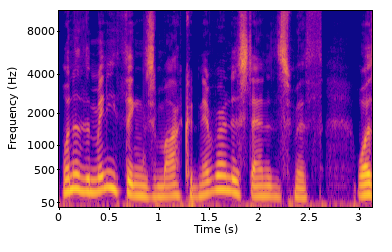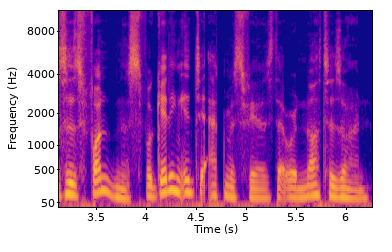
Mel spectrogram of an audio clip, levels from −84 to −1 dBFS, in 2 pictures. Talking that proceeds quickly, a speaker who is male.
Yes: fast, 230 wpm; male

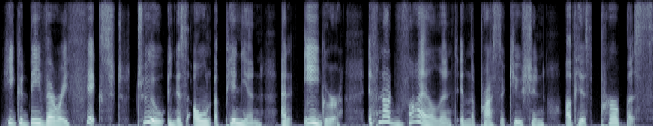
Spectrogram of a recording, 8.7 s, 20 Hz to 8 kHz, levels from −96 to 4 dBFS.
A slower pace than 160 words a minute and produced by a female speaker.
Yes: average, 145 wpm; female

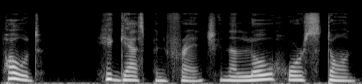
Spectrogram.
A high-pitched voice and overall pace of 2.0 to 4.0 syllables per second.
Yes: high, 195 Hz; 3.9 syllables/s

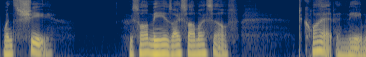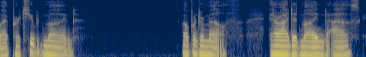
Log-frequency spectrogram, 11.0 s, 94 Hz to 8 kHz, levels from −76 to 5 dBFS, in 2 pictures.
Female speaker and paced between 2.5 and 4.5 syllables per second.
No: male; 4.4 syllables/s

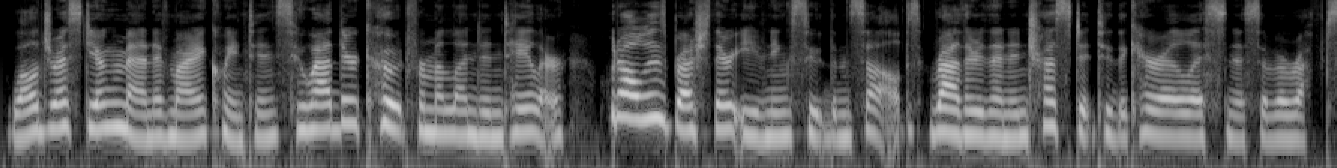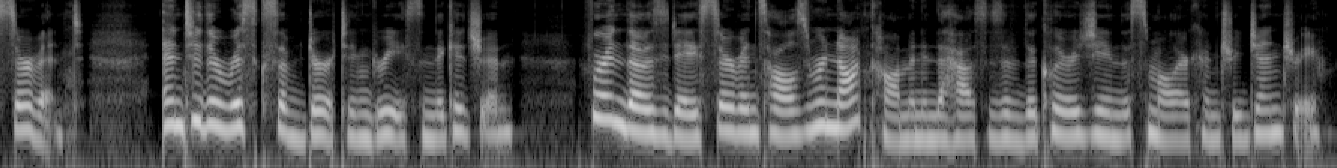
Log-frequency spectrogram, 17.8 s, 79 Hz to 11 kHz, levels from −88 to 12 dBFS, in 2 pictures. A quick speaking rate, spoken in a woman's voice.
Yes: fast, 215 wpm; female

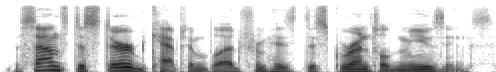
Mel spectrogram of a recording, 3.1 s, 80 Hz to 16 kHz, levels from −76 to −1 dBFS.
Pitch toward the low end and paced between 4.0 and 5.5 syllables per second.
Yes: low, 115 Hz; 5.1 syllables/s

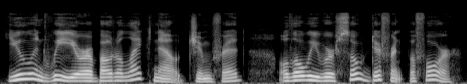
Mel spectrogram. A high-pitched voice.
No: medium, 175 Hz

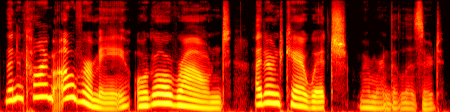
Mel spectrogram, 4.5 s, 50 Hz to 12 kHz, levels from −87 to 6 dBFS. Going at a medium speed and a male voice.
No: average, 160 wpm; female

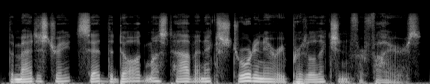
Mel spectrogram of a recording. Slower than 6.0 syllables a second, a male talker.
Yes: 5.7 syllables/s; male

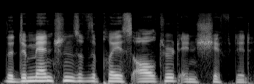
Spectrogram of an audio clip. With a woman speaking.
No: male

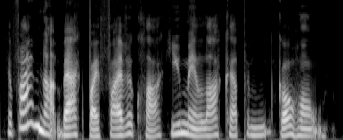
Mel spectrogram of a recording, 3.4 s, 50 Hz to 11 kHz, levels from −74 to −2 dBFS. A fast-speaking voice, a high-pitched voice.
Yes: fast, 260 wpm; high, 205 Hz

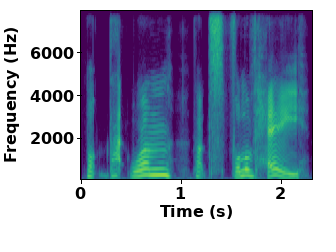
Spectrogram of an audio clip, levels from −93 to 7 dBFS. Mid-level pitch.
No: high, 240 Hz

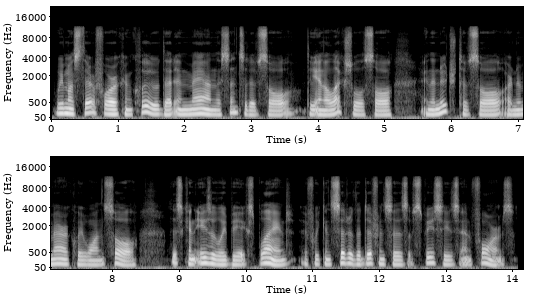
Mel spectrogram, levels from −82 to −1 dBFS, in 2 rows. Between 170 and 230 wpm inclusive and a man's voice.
No: average, 150 wpm; male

